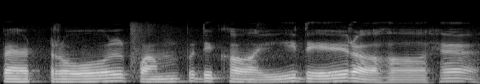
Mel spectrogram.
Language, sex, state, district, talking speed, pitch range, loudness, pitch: Hindi, male, Madhya Pradesh, Umaria, 75 wpm, 125-145 Hz, -16 LUFS, 130 Hz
